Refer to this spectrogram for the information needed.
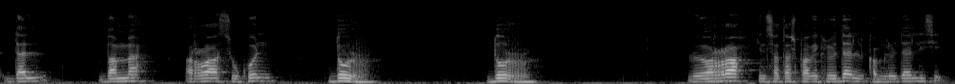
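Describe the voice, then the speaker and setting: Slow, patient man teaching letters. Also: mid-range voice, little pitch movement. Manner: patient, repeats sounds and phrases for learners. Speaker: Arabic teacher. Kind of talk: slow step-by-step alphabet lesson.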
